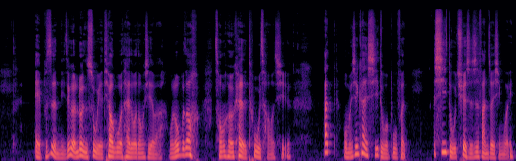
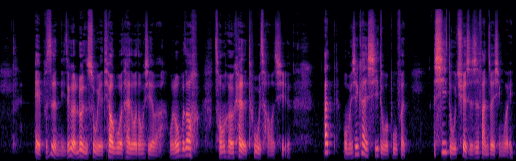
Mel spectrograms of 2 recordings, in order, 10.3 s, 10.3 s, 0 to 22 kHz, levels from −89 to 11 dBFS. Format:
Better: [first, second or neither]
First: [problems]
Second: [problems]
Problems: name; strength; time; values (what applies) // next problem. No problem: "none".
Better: first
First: none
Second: thin; very; fading below 350 Hz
